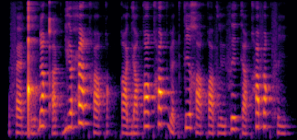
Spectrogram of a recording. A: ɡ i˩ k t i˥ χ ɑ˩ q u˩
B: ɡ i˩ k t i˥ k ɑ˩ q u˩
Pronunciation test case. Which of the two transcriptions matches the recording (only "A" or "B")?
A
